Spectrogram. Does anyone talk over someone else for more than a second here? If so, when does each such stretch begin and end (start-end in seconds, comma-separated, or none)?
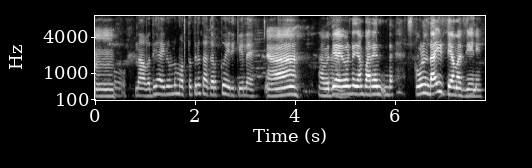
none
